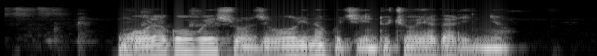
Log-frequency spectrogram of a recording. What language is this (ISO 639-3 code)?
lug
